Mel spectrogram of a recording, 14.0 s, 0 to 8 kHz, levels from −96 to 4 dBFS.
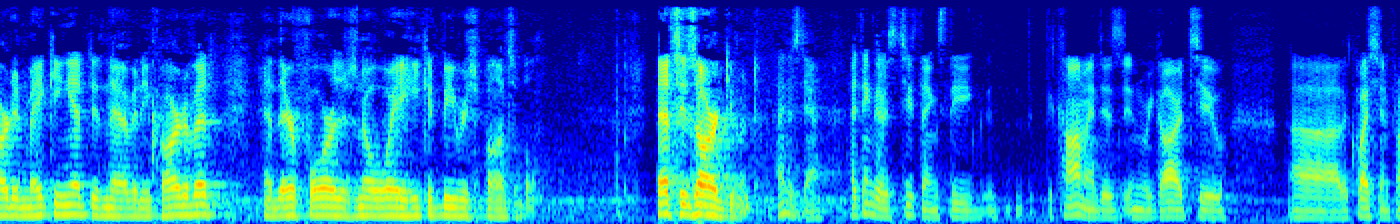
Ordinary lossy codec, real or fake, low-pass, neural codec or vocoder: AAC, 32 kbps; real; 7.2 kHz; none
